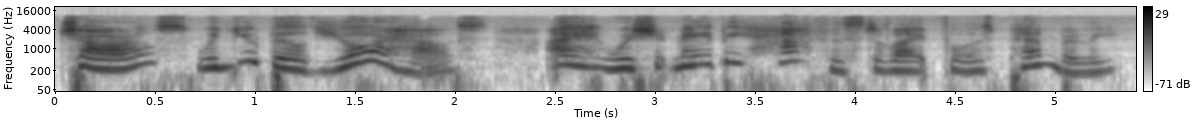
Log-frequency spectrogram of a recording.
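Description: A woman reading aloud, voicing a snobbish, flattering young society lady in a gushing manner. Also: on the high side, unhurried, no room sound, heavily acted, poor audio. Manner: gushing, fawning. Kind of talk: audiobook character voice.

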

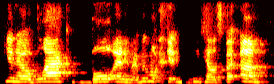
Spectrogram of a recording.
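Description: A chatty middle-aged woman talks through a cooking demo from her home kitchen, rambling along with plenty of ums. Her voice sits fairly high. It comes over a webcam on a video call and bounces around an echoey room. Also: fairly even intonation, moderate pace, pushed and bright. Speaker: guest cook. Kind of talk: casual cooking demo chat. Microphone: laptop webcam on a video call.

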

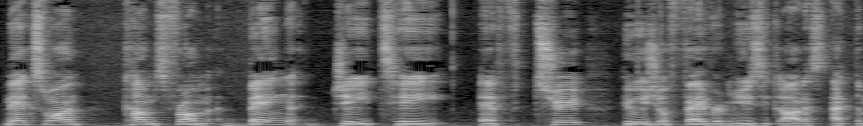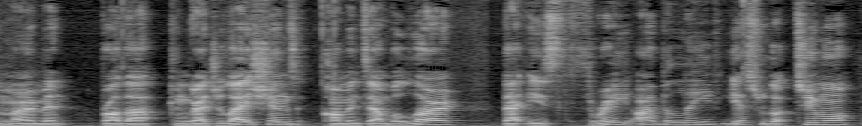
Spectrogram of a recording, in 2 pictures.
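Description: A man of twenty-two, vlogging casually to camera in his bedroom, laid-back and slangy, his voice deep from just waking up. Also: moderate pace, hardly any pauses, fairly bright tone. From Argentina, raised in Australia. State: deep morning voice, just woke up. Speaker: fashion YouTuber. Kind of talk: casual vlog Q&A. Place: bedroom with shoe shelves, indoors.

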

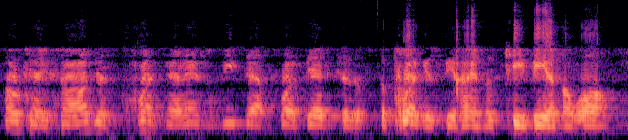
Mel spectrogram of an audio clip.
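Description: A man chats casually over shortwave radio. His voice is medium in pitch, carried through a small speaker with a light hiss of static. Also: fairly even intonation, quick pace, fairly bright tone, poor audio. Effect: shortwave single-sideband radio. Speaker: amateur radio operator. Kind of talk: casual on-air chat.

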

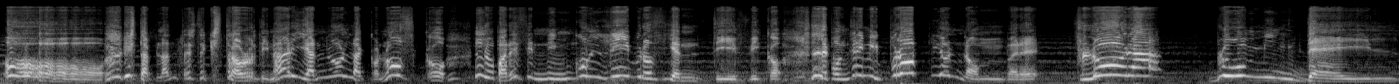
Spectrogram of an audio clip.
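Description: High-pitched, excitable old cartoon professor. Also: male voice, takes it slowly, faint music behind, heavily acted. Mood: excited delight. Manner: pompous, exclamatory, fussy. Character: eccentric, excitable elderly male English botanist professor. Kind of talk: animated cartoon dub acting.

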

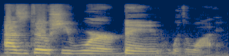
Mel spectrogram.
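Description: A woman's voice: medium pitch, a little slow, a little mellow. A woman chatting casually as a player in a tabletop game, with a wry manner.

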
